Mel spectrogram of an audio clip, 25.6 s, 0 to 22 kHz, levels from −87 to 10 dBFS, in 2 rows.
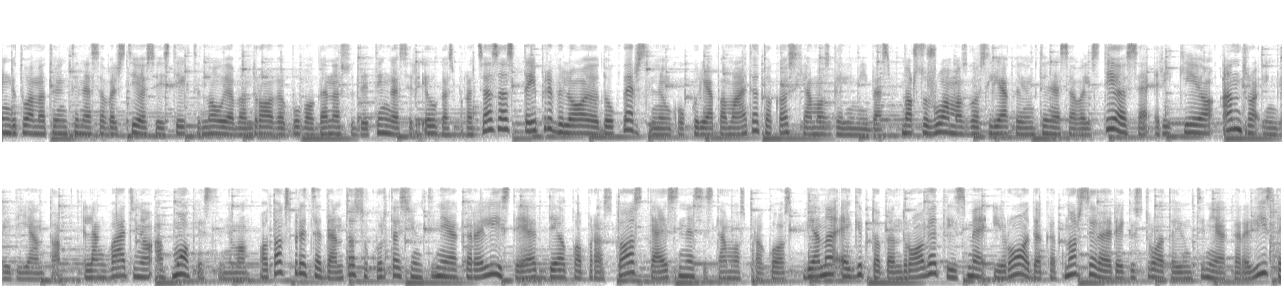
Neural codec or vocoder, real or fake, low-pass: none; real; 7.2 kHz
